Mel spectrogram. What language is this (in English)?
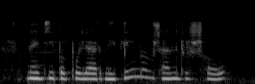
Russian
